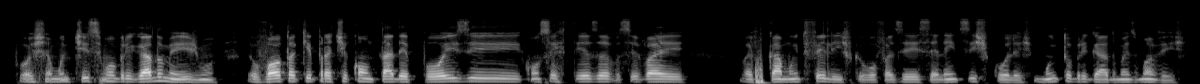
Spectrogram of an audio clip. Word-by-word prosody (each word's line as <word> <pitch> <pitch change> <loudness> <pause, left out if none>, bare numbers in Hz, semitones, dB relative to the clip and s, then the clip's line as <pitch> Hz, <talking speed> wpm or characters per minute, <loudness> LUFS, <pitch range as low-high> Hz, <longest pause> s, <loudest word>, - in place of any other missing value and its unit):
Poxa, - - -3
muitíssimo 145 +5 -3
obrigado 140 +3 +5
mesmo. 115 -6 0 0.3
Eu 120 - -4
volto 135 +6 +8
aqui 145 0 0
para 135 - +2
te 140 - -4
contar 130 -2 +2
depois, 125 +3 +1
e 140 -3 -1
com 130 - -5
certeza 135 +1 -2
você 125 0 -9
vai 125 -2 +3 0.5
vai 115 - -5
ficar 130 -1 +3
muito 125 +1 -2
feliz, 120 -6 -3
porque - - -14
eu - - -7
vou 110 0 -5
fazer 115 +2 -4
excelentes 230 - -4
escolhas. 110 -6 -5
Muito 125 +5 -4
obrigado 120 -5 -3
mais 115 0 -3
uma 120 +1 -1
vez. 95 -3 -13
125 Hz, 155 wpm, -23 LUFS, 115-140 Hz, 0.5 s, volto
